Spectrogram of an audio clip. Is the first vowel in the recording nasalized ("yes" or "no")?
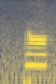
yes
